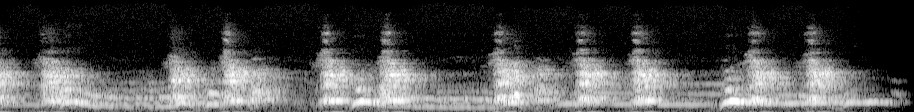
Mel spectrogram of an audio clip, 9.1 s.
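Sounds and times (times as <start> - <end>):
dog barking: 0.0 - 0.8, 1.7 - 4.2, 4.9 - 8.4.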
